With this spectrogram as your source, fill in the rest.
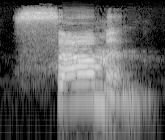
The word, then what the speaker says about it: salmon: together therein bias bias salmon do not pronounce that l in salmon leopard don't pronounce that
